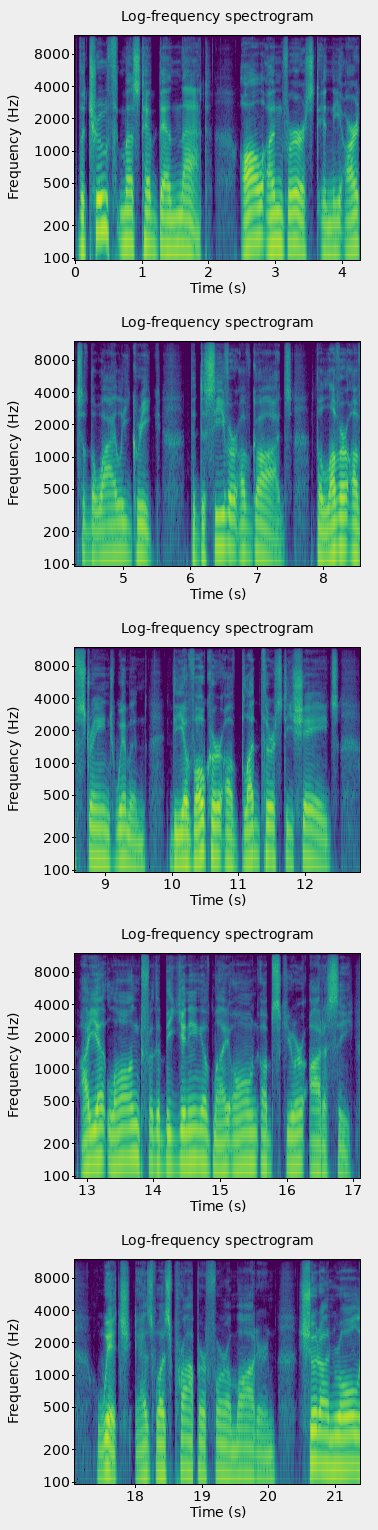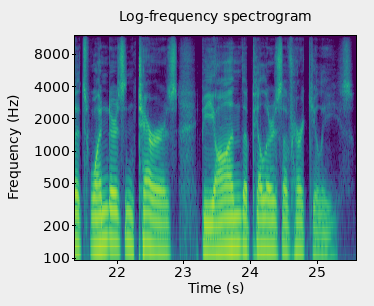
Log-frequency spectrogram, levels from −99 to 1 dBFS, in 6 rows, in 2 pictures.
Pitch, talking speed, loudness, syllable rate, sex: 115 Hz, 135 wpm, -19 LUFS, 3.9 syllables/s, male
